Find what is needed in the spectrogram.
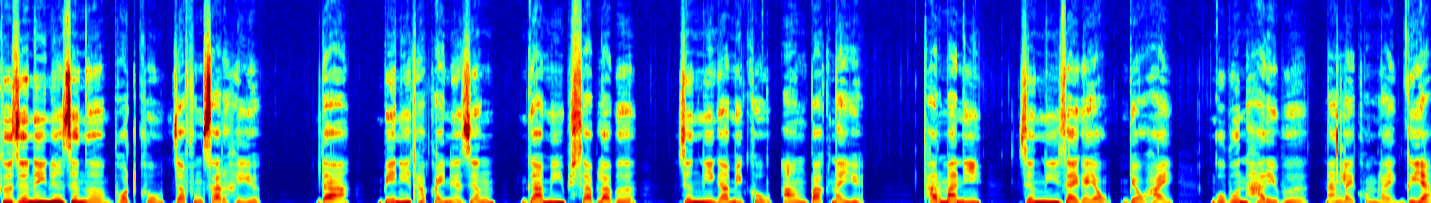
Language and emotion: Bodo, neutral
